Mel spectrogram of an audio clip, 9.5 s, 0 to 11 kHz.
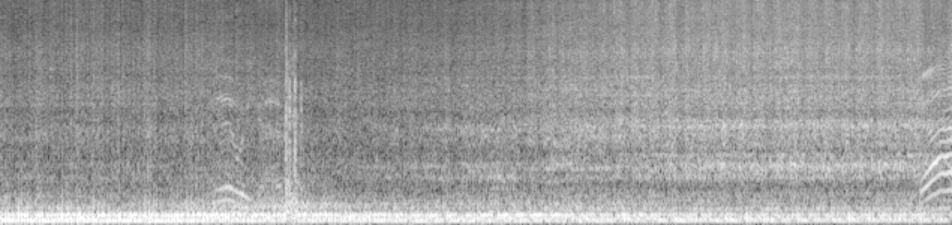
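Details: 5.7 Gen III V8 in a VX Commodore, idling after an oil leak repair with the gearbox refitted: a steady, even, smooth low rumble with no knocks, ticks or misses. Normal idle.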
